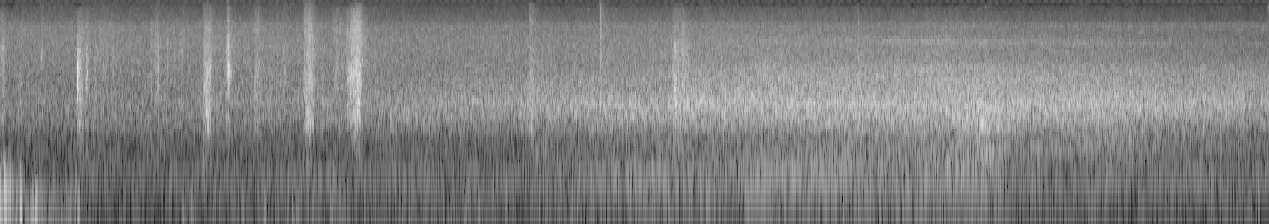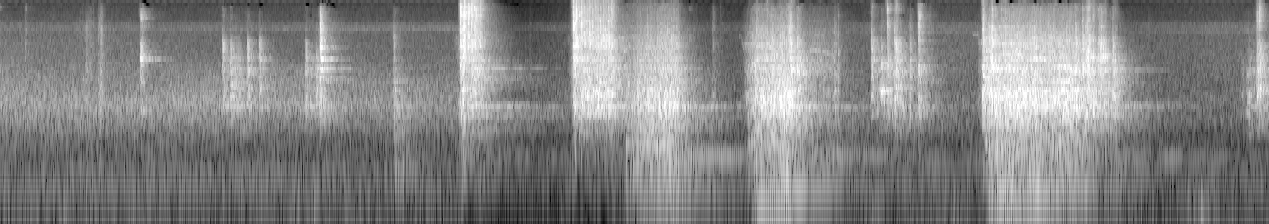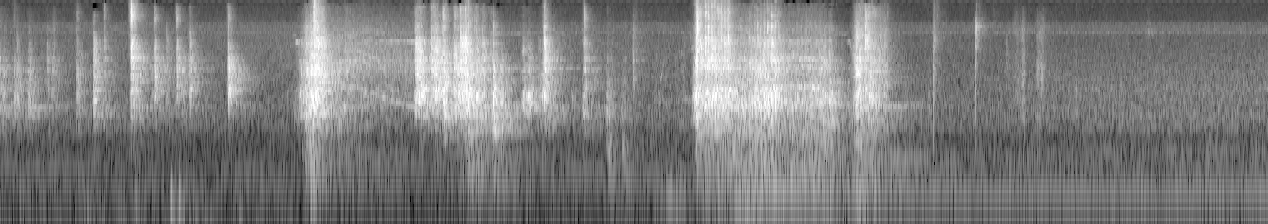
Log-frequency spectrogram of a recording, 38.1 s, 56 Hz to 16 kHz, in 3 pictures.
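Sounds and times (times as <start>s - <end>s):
power tool bursts: 17.3s - 17.8s, 18.4s - 24.1s, 28.3s - 31.0s, 32.3s - 34.5s.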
